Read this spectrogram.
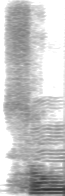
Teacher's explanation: سم، یہ جو آواز اتنی ہم نے ادا کی ہے یہ اس میم مشدد کے غنہ کی ہے، یعنی صاد کو میم سے ملاتے ہوئے اس میں غنہ ادا کریں گے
